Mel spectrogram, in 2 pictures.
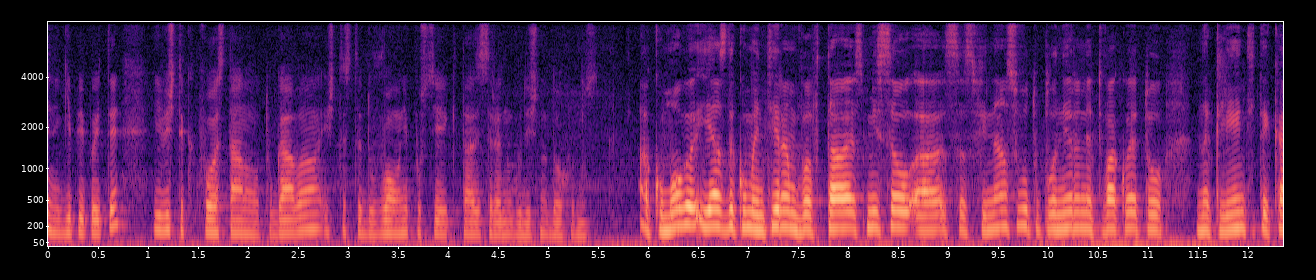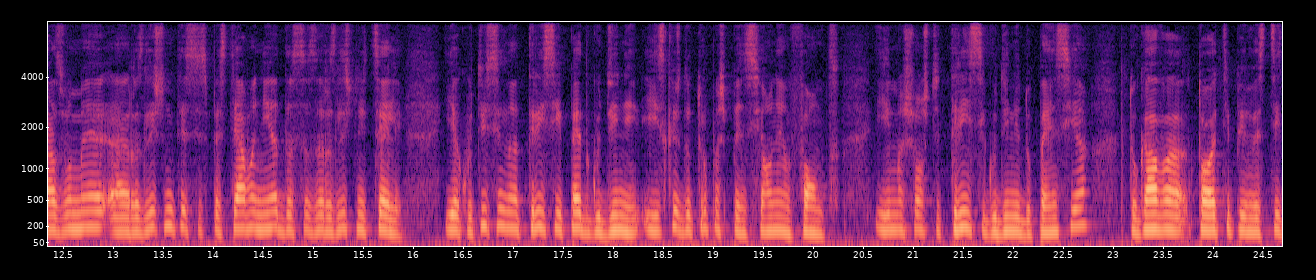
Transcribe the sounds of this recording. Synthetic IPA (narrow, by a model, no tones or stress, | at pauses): ɛnɛɡʲipipəjt̪ɛ | iviʃt̪ɛkɐ̥kvɔɛst̪anəlˠot̪oɡavəiʃt̪ɛst̪ɛd̪ovɔlˠnipost̪iəjki̥t̪azisɾɛd̪noɡod̪iʃnəd̪ɔxod̪nost̪ɐkomɔɡəiazd̪ɐkomɛnt̪iɾəmvɐft̪ajsmisəlˠsɐsfinansovot̪oplˠɐniɾɐnɛt̪ovakoɛt̪onɐkliɛnt̪i̥t̪ɛkazvɐmɛɾɐzlit͡ʃnit̪ɛsispɛst̪ʲjavɐniəd̪ɐsəzɐɾɐzlit͡ʃnit̪sɛli | iɐkot̪isinɐt̪ɾiːsiːpɛd̪ɡod̪iniʔiiskəʃd̪ɐt̪ɾupəʃpɛnsiɔnɛnfɔnt̪ | iiməʃɔʃt̪ɛt̪ɾiːsɛɡod̪inid̪opɛnsijə | t̪oɡavət̪ɔjɛt̪ipinvɛst̪i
